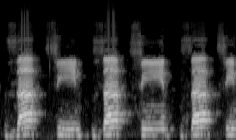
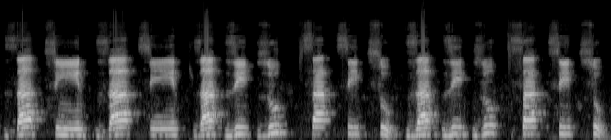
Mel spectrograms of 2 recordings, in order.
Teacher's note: یہ سیٹی والے حروف ہیں اور ان میں حلق دیکھیں تنگ نہیں ہے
